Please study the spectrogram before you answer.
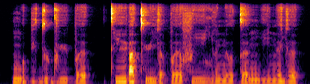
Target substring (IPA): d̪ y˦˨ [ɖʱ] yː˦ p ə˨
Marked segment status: correct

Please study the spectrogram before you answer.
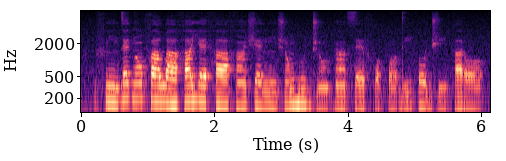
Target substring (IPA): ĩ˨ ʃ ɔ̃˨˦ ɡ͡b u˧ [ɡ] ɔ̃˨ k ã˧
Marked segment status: incorrect: d͡ʒ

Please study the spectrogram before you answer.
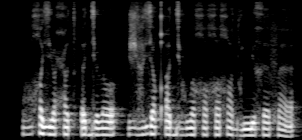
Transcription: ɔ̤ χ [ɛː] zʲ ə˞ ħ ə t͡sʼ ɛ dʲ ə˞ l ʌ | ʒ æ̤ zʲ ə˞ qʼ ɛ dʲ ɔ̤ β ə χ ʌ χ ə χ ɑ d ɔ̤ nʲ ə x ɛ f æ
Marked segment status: incorrect: ɛ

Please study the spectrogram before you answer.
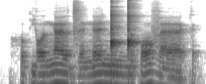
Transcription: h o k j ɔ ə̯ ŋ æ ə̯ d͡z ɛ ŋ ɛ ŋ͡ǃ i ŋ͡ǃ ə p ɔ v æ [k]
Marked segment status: correct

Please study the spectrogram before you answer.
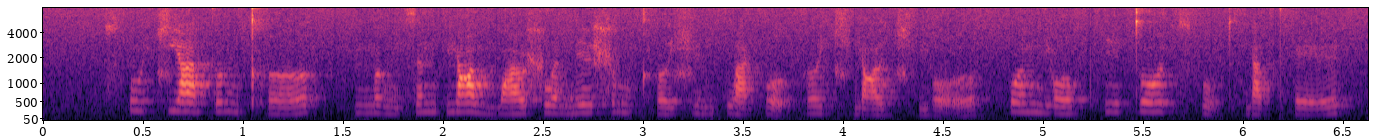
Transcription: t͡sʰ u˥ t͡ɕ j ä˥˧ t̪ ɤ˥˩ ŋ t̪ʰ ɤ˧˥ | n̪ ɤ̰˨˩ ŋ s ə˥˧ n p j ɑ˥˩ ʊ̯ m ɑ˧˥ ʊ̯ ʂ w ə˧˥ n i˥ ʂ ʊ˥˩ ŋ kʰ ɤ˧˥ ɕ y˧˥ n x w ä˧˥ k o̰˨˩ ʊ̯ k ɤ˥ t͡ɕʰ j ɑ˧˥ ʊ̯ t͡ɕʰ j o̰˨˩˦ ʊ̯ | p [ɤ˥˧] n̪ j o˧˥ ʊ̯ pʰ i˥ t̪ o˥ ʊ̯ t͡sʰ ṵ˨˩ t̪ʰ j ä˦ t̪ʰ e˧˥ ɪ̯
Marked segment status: incorrect: ɤ˥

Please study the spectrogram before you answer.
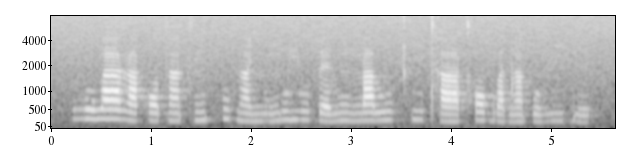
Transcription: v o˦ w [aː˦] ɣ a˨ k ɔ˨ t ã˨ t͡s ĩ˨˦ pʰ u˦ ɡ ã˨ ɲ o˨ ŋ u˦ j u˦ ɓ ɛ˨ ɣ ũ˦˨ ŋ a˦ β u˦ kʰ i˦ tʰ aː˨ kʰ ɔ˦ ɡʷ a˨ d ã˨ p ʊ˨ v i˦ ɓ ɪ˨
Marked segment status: correct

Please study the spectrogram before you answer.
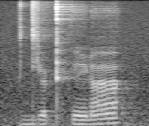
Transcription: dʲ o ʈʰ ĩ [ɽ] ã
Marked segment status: correct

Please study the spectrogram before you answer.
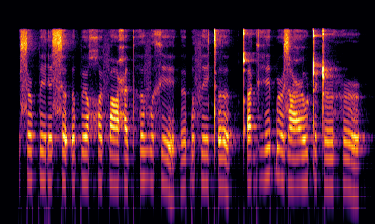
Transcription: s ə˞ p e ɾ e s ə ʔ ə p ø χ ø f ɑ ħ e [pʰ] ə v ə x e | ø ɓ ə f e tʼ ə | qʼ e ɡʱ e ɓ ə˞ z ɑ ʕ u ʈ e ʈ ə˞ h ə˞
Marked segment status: correct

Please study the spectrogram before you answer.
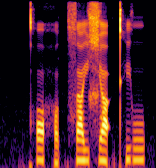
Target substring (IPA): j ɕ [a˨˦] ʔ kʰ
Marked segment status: incorrect: a˦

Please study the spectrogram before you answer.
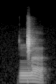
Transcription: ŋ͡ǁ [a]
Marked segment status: incorrect: ɐ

